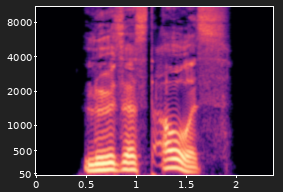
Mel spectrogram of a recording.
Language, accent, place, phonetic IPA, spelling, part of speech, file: German, Germany, Berlin, [ˌløːzəst ˈaʊ̯s], lösest aus, verb, De-lösest aus.ogg
- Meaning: second-person singular subjunctive I of auslösen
